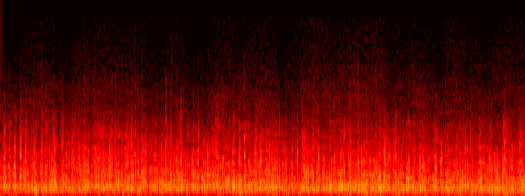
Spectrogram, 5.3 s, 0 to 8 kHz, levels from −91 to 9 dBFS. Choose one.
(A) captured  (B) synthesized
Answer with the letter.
B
